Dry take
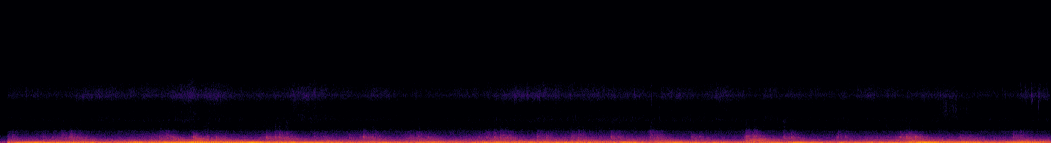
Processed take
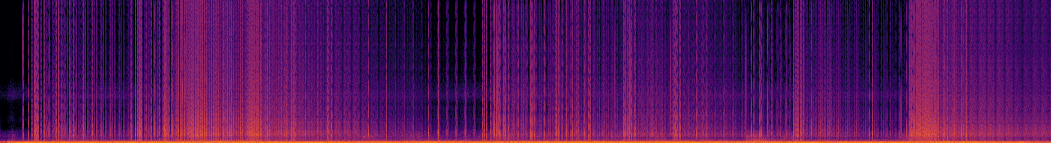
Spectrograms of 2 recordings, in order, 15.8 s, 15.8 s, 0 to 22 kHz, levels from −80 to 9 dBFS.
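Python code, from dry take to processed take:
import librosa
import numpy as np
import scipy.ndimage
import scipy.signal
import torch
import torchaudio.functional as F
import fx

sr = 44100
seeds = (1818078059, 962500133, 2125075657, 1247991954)

p1 = fx.fade_out_tail(x, sr, length_s=1.54)
p2 = scipy.signal.sosfilt(scipy.signal.butter(2, 160.0, 'highpass', fs=sr, output='sos'), p1)
p3 = fx.rider(p2, sr, range_db=3, speed_s=2.0)
p4 = p2 + (p3 * librosa.db_to_amplitude(-2.0))
p5 = (np.mod(10.0 ** (14.5 / 20.0) * p4 + 1.0, 2.0) - 1.0) / 10.0 ** (14.5 / 20.0)
p6 = fx.band_shelf(p5, sr, hz=590.0, db=-12.0, octaves=1.7)
p7 = p6 + fx.echo_heads(p6, sr, ms=134, heads='all three', feedback_pct=72, wet_db=-15.5, dry=0)
y = fx.env_flatten(p7, sr, amount_pct=50)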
